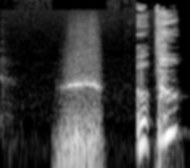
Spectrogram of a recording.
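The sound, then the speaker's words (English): A single breathy, airy human whistle holding one steady note for about half a second, followed by two short vocal sounds from a person. “Why was my whistling so bad?”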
